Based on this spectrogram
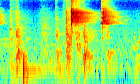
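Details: Female ultramarine grosbeak call meant to provoke a male: two sharp, bright notes half a second apart, each decaying into a short ring, after faint low knocks.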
